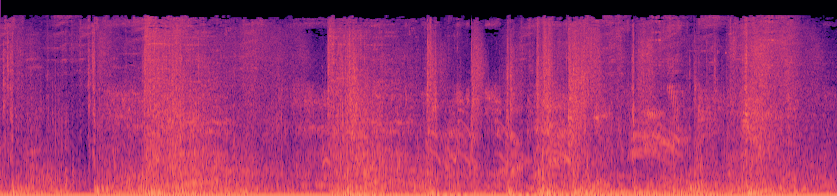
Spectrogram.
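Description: An energy blast bursts with a fiery roar.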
